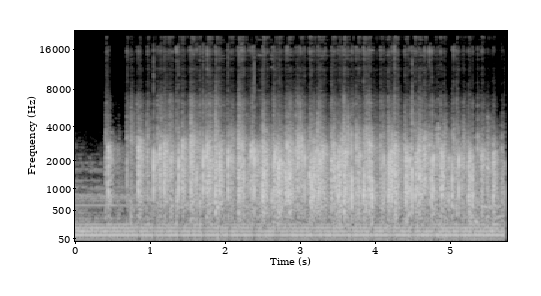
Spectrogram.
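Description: A crowd claps steadily for several seconds at the official handover of a three-classroom school building, dense applause that starts sharply and holds at a full, even level.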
